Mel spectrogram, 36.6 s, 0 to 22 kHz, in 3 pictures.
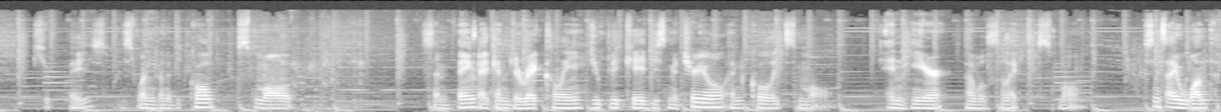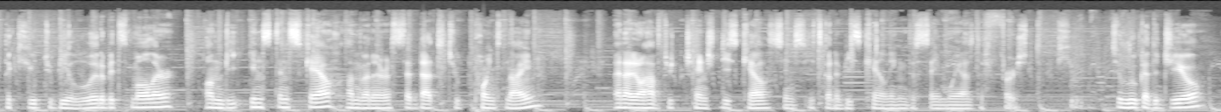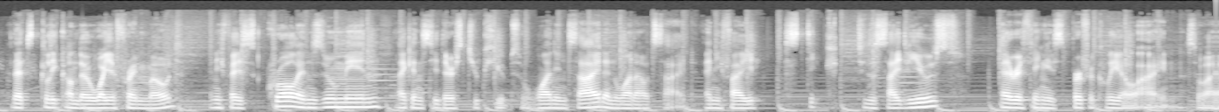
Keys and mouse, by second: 0.3 click, 1.1-3.5 drag, 3.4 l, 4.1 click, 6.0-6.4 drag, 6.9 click, 7.4 click, 9.1-10.4 drag, 15.6-21.7 drag, 25.8-26.3 drag, 27.1 shift+middle drag, 28.1-28.7 middle drag, 31.4 middle click, 33.8 shift+middle drag, 34.1 shift+middle drag, 34.3 shift+drag, 34.9 shift+click, 35.8 shift+middle drag, 36.4 shift+middle drag.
